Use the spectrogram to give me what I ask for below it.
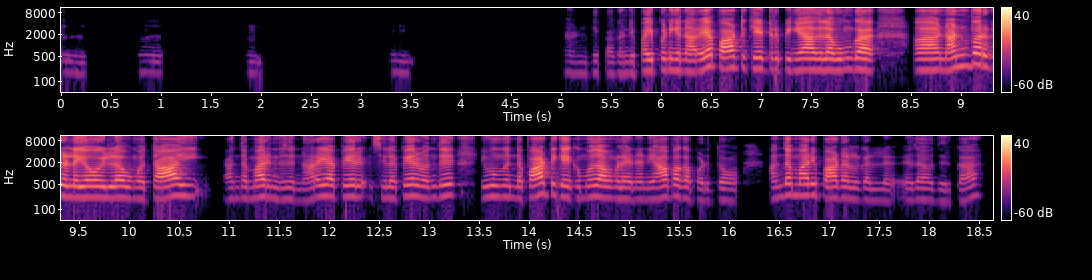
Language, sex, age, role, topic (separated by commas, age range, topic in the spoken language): Tamil, female, 40-44, host, ஒரு பாடலைக் கேட்கும் போது உங்களை முதலில் ஈர்ப்பது சொற்களா, அல்லது மெட்டா?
